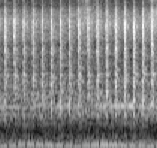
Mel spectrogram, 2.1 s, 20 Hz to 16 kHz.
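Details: 2003 Jeep TJ whose owner plans to fit a new engine. Sharp, even knocking about seven times a second rides over a steady idle. Internal engine knock.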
